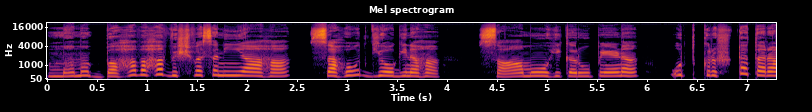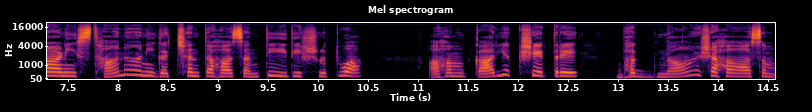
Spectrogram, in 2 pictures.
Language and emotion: Sanskrit, sad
